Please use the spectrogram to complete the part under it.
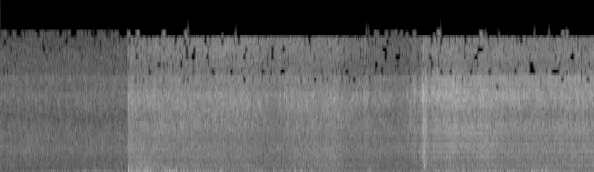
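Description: Heavy waves crash and roar against a seawall, outdoors in wind.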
